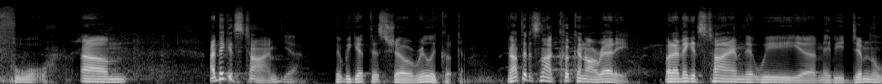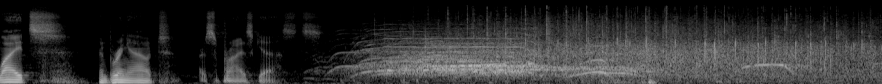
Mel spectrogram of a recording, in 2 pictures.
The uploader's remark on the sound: Live at the Brooklyn Academy of Music.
